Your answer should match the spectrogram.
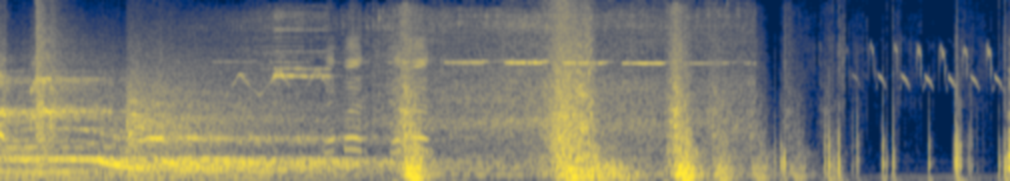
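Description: Film soundtrack: music ends, then a steady rushing noise with three loud whooshes about four, five and a half and seven seconds in. It turns choppy, with short chirping sounds near the end.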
